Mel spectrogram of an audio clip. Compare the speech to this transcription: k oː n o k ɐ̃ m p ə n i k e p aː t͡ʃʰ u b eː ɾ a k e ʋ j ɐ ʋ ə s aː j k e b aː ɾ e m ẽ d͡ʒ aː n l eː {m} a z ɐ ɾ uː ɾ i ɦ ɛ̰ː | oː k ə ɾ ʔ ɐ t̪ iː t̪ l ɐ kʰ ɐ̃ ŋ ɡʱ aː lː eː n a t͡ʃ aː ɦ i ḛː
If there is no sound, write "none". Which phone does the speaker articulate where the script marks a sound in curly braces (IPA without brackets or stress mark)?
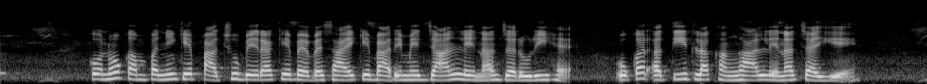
n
